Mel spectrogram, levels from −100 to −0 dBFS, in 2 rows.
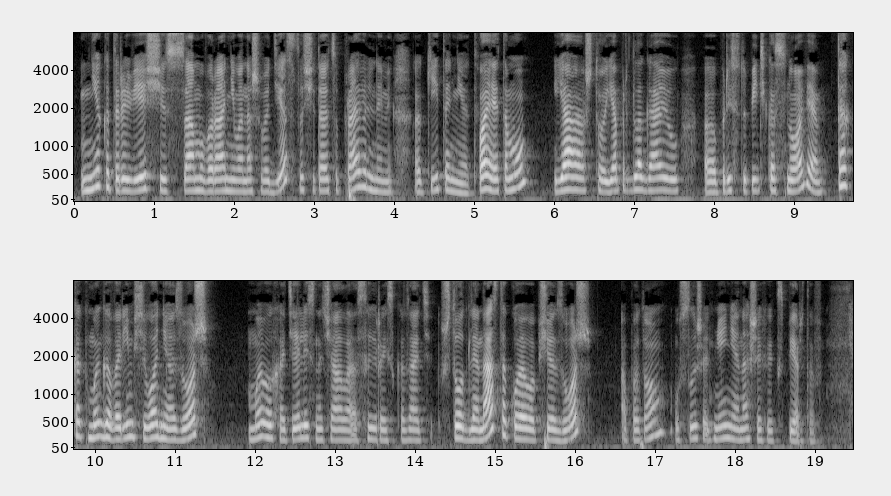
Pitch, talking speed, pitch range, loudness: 205 Hz, 140 wpm, 190-225 Hz, -24 LUFS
